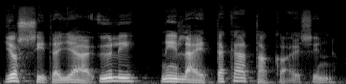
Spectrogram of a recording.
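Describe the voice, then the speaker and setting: A man's voice: on the low side, animated, creaky, fairly bright tone. A man voicing a cheerful, earnest young boy in a storybook reading. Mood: polite.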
